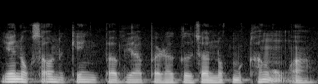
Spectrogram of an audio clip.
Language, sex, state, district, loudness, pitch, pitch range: Garo, male, Meghalaya, West Garo Hills, -20 LUFS, 105 Hz, 100-115 Hz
